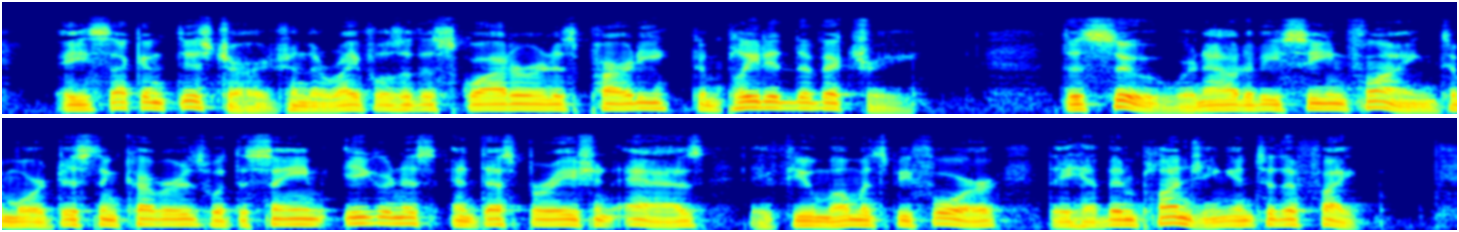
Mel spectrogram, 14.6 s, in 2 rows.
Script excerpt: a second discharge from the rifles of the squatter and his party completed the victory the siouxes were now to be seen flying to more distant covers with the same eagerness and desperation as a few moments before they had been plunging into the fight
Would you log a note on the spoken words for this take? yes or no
no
